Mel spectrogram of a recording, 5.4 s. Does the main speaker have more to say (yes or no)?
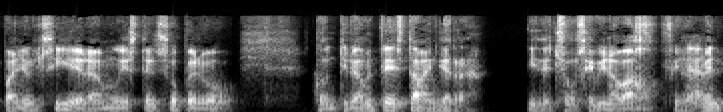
yes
